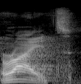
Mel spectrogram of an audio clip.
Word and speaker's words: white: fait toute la difficulté regardez white white le g le h on ne prononce pas c'est ce qui fait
